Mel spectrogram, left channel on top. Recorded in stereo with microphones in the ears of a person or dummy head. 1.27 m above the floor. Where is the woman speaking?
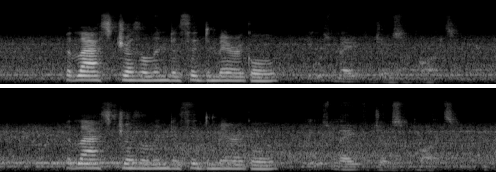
30° left (ahead or behind), 0.9 m.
